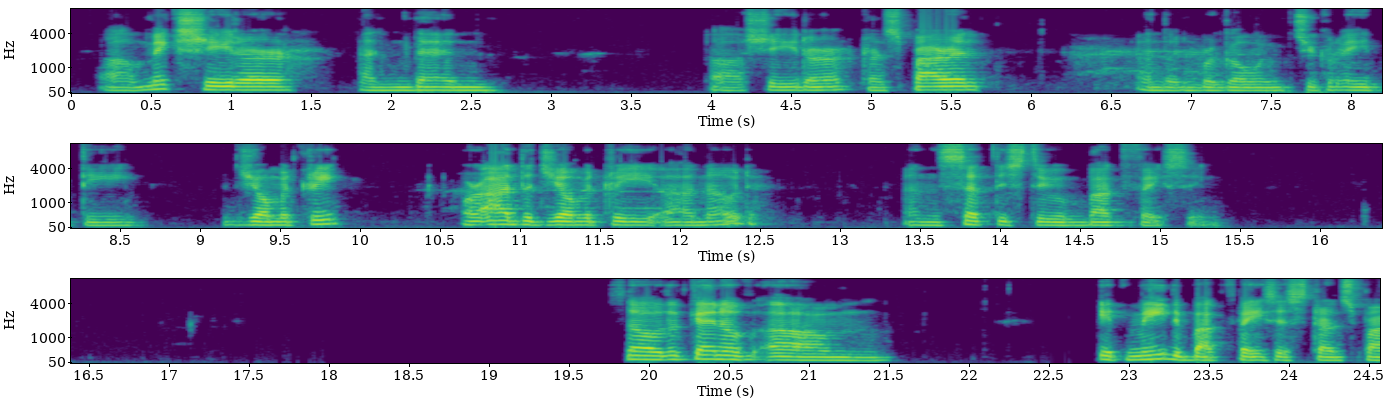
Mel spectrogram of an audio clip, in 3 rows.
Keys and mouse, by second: 1.0 click, 2.0 shift+a, 5.5 drag, 7.4 shift+a, 12.4 click, 14.4-15.4 drag.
